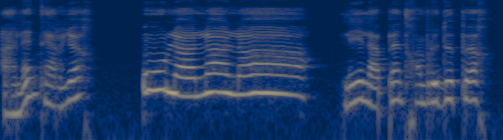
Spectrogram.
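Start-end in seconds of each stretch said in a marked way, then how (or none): 1.4-3.1 high, slow trembling voice; scared. Acted. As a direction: shiver with fear. Rabbits trembling in fear.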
